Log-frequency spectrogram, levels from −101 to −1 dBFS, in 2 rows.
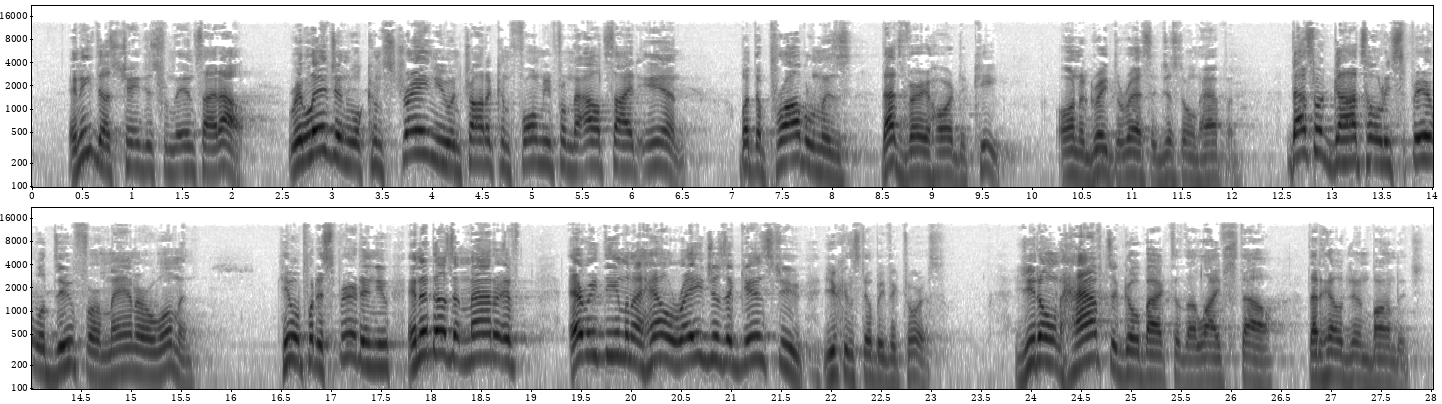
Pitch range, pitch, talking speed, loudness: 135-215 Hz, 175 Hz, 190 wpm, -21 LUFS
